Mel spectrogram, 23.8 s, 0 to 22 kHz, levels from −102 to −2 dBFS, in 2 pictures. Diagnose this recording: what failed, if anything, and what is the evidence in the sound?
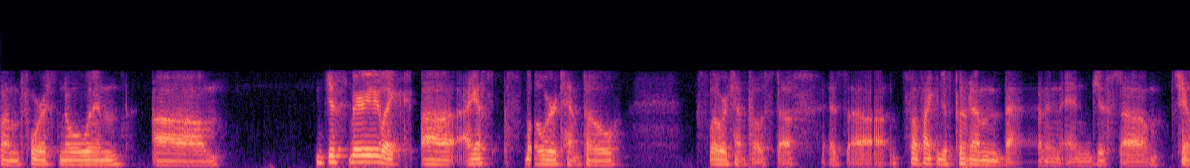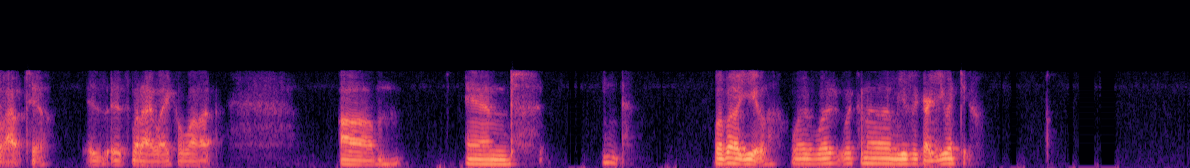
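The speech passes through a GSM full-rate codec. Its buzzy, gravelly roughness and the absence of anything above 4 kHz fit that 13 kbps coder's regularly spaced pulse excitation. A simple band-limit would sound dull and clean, not rough like this.

Lost GSM frames, a network fault, occur at 5.16–5.19 s (20 ms), 10.10–10.39 s (280 ms) and 15.76–15.81 s (40 ms). The codec repeats the last good frame, so each loss leaves a metallic ring, where a dropout would leave a silent gap.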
